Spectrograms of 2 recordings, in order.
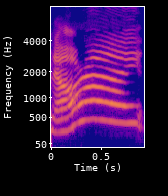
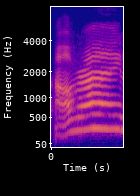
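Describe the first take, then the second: First: Giving in. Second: Said in the usual way. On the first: Acted. Izzy giving in to Larry.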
